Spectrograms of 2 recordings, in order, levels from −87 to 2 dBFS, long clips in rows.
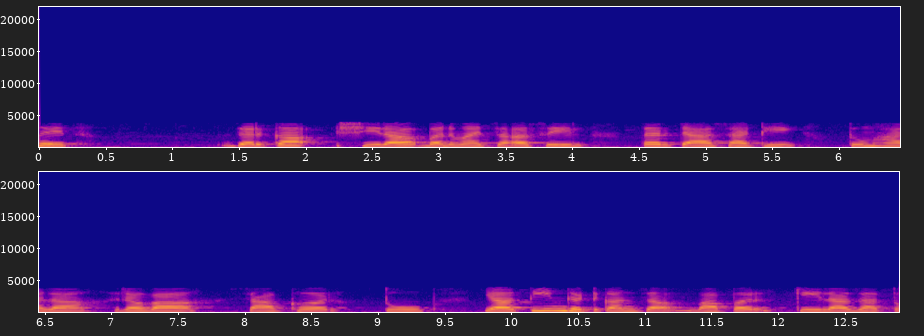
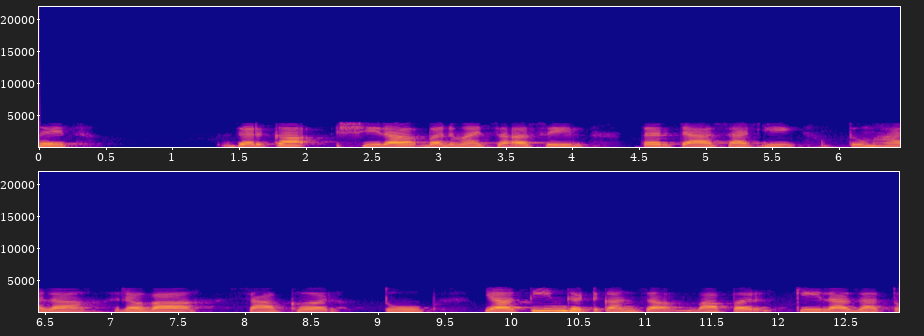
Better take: first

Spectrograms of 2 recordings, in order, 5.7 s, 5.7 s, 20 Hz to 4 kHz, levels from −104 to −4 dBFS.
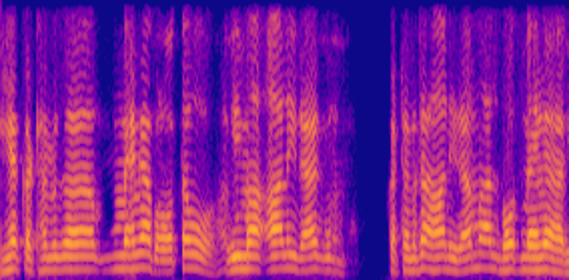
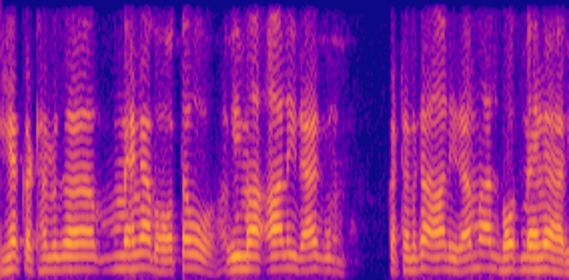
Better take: second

